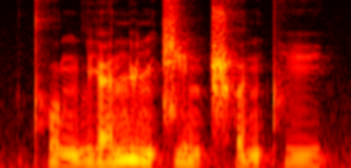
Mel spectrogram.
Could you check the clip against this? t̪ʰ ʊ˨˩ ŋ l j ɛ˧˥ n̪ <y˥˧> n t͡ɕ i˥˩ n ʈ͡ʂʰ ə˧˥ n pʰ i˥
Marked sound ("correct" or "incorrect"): correct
